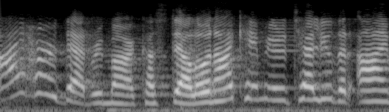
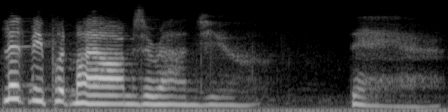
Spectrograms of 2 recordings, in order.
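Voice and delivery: tender comforting; 4 semitones lower, 4 dB quieter than usual. Acted. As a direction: soothe him like a sweetheart. Viola comforts Costello tenderly.

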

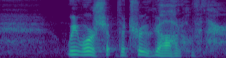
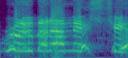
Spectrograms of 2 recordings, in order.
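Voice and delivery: tearful cry; 12 semitones higher, 13 dB louder than usual. Acted. Joseph weeping to brother.

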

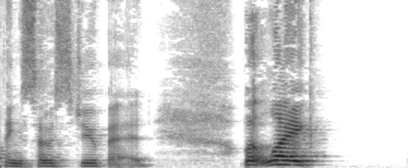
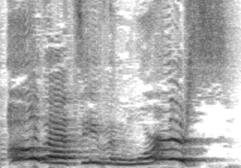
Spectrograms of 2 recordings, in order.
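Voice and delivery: high, slow, louder husband voice; mocking husband; 12 semitones higher, 7 dB louder, slower than usual. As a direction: play the teasing husband, drawn out. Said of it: "Mark's like".

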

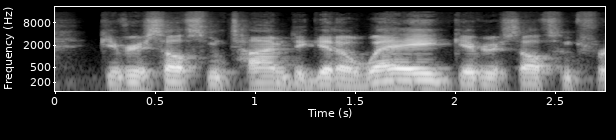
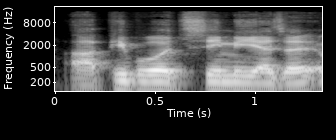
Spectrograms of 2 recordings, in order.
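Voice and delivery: ordinary talk

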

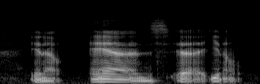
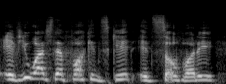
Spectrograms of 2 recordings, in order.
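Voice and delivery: ordinary talk

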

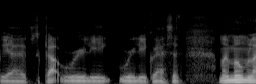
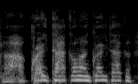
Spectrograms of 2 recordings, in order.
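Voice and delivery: much higher, excited lads' cheer; mates cheering; 12 semitones higher, 3 dB louder than usual. Retold or imitated. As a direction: hype him up like a mate on the pitch.

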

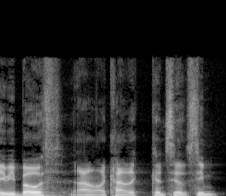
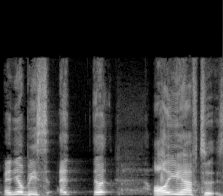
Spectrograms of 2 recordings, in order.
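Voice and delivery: mimicking Michael on the phone; 8 semitones higher, 5 dB louder, faster than usual. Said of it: "it's so funny".

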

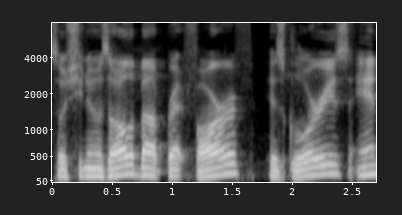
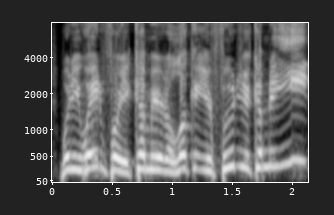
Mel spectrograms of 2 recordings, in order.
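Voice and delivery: pushy yelling ad; 9 semitones higher, faster than usual. Pretend. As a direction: bark at the customer to eat faster. Mock commercial, yelling at customer.

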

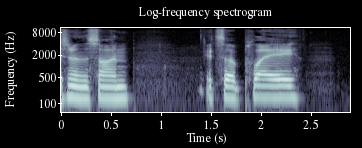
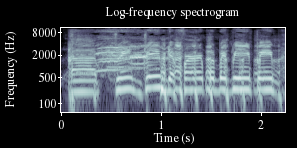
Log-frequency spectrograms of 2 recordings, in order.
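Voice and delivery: higher, chanting robot voice with beeps; 5 semitones higher than usual. Pretend. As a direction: beep it out like a poetry robot. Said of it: "So the robot goes".

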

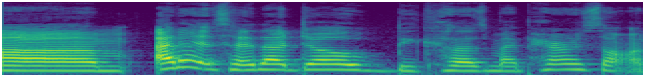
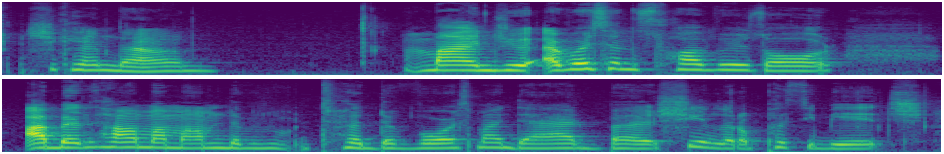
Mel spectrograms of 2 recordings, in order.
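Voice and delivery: ordinary delivery

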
